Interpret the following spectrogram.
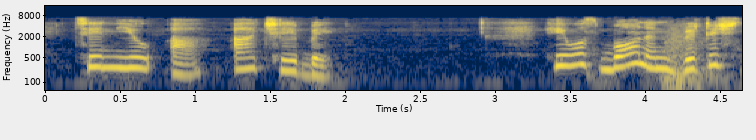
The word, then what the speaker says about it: Chinua Achebe: Today we are going to learn the lesson The Shell Falls Apart written by Chinua Achebe. Yes, that is how you pronounce his name, Chinua Achebe.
